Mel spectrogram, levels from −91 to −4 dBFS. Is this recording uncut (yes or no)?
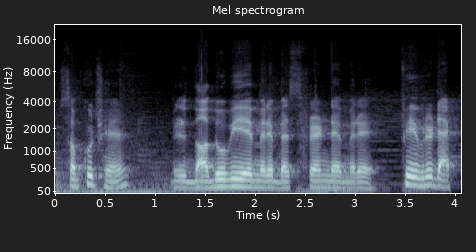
yes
